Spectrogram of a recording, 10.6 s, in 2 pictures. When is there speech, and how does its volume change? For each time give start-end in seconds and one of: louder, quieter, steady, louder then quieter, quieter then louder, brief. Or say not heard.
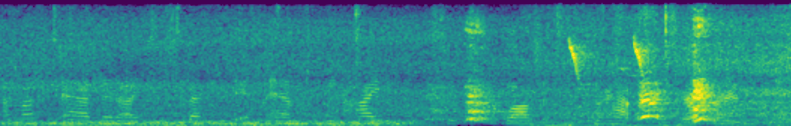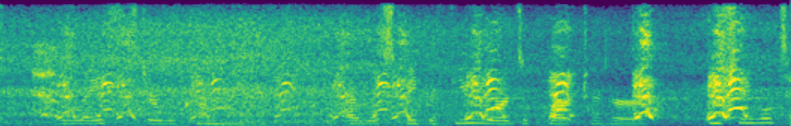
0.0-10.5 louder.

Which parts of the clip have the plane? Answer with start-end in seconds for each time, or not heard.
0.0-2.9.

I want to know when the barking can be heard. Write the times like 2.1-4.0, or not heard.
2.9-10.5.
